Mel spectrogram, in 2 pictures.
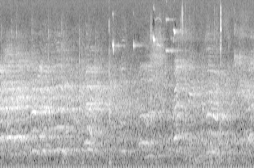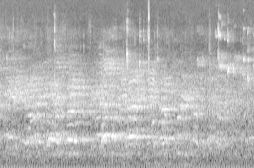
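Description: A basketball being dribbled on a hardwood gym floor, under the steady chatter and calls of a crowd of spectators in the bleachers.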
